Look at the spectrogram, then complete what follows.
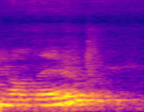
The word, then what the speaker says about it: Bellew: My name is Beulah, and last name is spelled Bellew, and my address is N8690 Wilmers Grove Road, East Troy, Wisconsin 53120.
